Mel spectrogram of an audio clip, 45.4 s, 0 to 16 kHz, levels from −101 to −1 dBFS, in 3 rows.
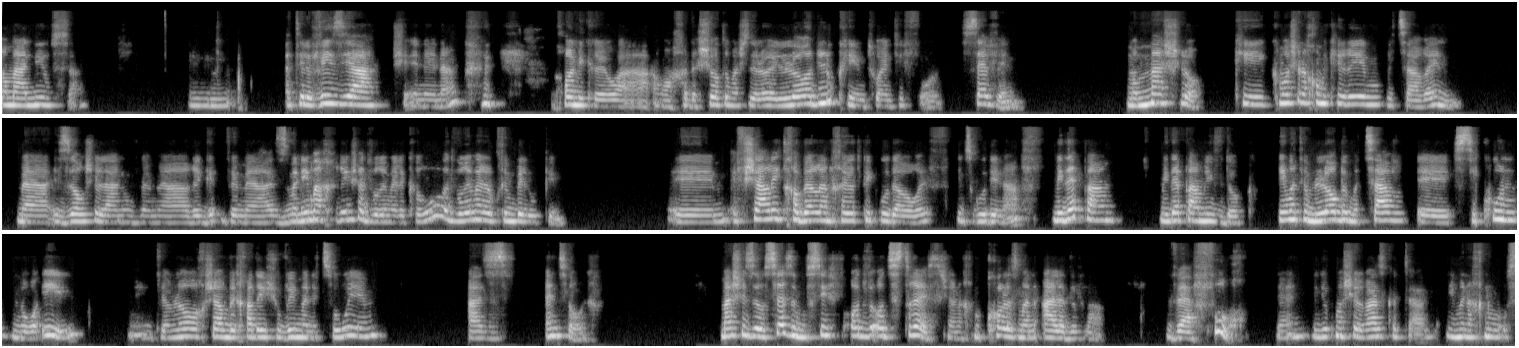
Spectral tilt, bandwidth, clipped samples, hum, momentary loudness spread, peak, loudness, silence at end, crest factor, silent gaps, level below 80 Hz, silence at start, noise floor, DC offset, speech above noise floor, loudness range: -4 dB/octave; 12.5 kHz; under 0.1%; none; 16 LU; -4 dBFS; -23 LUFS; 0 s; 20 dB; none; -72 dBFS; 0 s; -84 dBFS; under 0.1%; 61 dB; 6 LU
